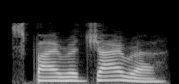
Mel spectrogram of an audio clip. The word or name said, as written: spirogyra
